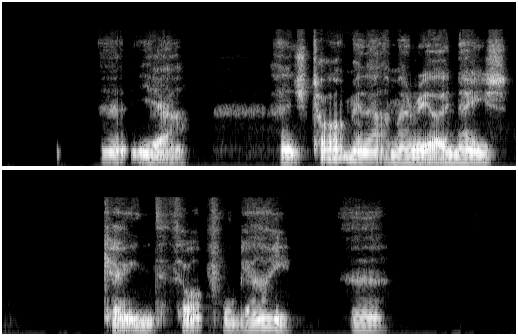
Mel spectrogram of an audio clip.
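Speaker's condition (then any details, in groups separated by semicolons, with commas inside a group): Throat cancer treatment effects, stage 4 throat cancer; deep voice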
